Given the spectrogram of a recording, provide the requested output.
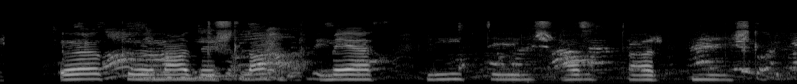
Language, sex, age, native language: Icelandic, female, 18-19, Icelandic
